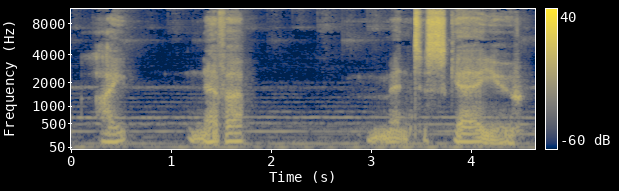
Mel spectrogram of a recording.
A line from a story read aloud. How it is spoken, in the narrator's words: he rasped, his voice torn and ragged, struggling to emerge between shallow breaths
